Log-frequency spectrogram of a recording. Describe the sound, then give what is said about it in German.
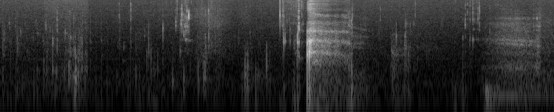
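Someone takes a quick sip of a drink: faint, soft mouth noises around one brief, sharper slurp in the middle, very quiet overall. “Ich muss mal kurz einen Schluck trinken im Moment.”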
